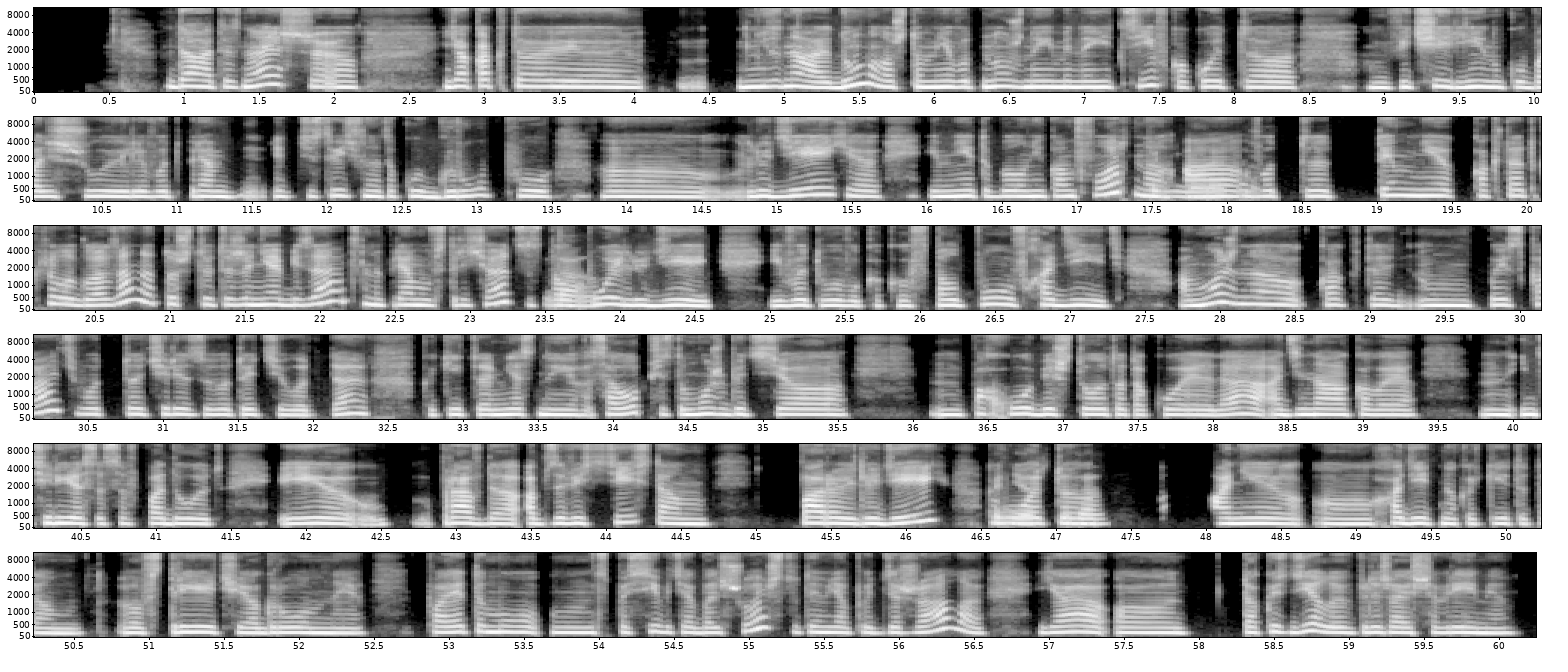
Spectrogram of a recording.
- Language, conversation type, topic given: Russian, advice, Как вы переживаете тоску по дому и близким после переезда в другой город или страну?
- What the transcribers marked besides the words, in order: other background noise; tapping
